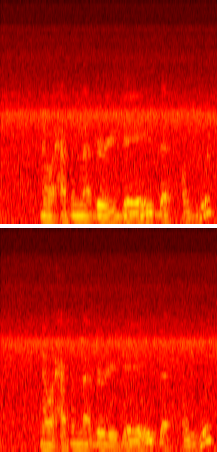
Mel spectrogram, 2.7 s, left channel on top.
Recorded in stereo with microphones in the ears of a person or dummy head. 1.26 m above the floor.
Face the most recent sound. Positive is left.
turn(degrees=60)  # may be behind; listen again after turning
